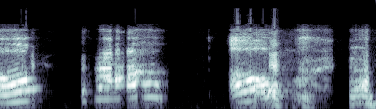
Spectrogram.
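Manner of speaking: put-on very high-pitched, heavy, strong Southern accent, called out. Recalling a southern woman who called her oprah, imitating her: deep southern accent. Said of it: "She has such a deep Southern accent".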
